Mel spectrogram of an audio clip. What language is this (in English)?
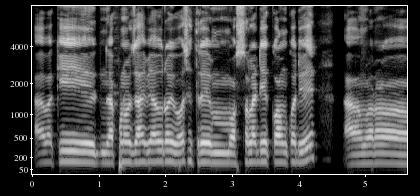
Odia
